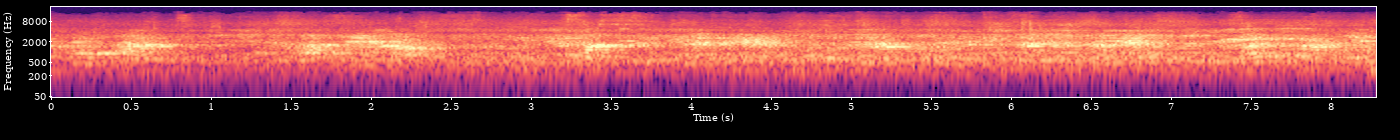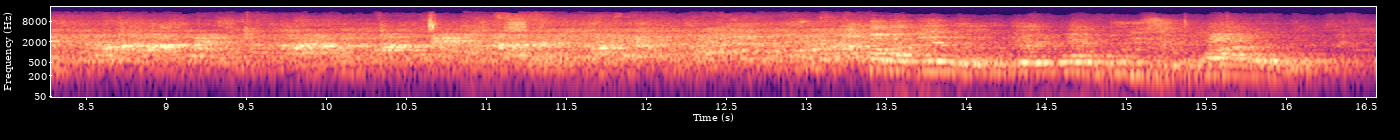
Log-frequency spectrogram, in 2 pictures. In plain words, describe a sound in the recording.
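A man talks with animation through a microphone and loudspeakers.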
